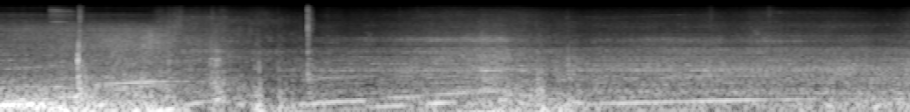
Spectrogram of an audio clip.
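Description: A car engine drones steadily while driving, low and loud, its pitch rising and falling as it shifts through gears, with occasional clicks and rattles over the hum.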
